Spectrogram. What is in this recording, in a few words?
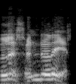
listen to this male; Voice; introductions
